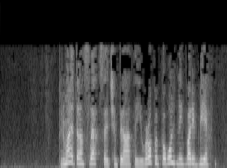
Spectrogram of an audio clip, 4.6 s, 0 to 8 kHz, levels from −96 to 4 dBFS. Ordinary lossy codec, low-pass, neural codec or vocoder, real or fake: MP3, 24 kbps; 7.2 kHz; codec, 16 kHz in and 24 kHz out, 0.6 kbps, FocalCodec, streaming, 2048 codes; fake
